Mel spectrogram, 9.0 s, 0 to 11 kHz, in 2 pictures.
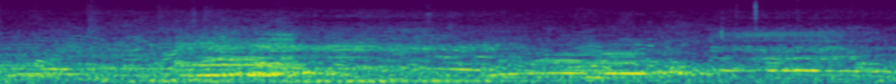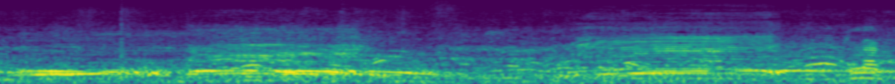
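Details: Sahiwal calves at the Ambari cattle market in Parbatipur, Dinajpur, Bangladesh, on Friday 3 January 2025: several low, arching moos rise and fall across nine seconds over steady crowd chatter and haggling voices.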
